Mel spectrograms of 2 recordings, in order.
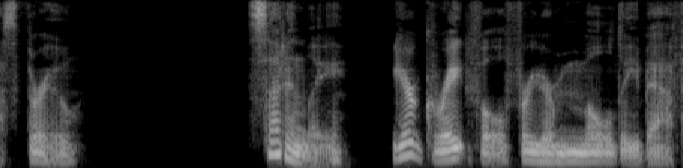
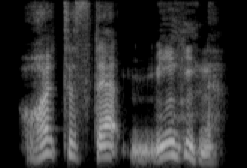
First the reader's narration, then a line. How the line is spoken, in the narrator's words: You gasp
